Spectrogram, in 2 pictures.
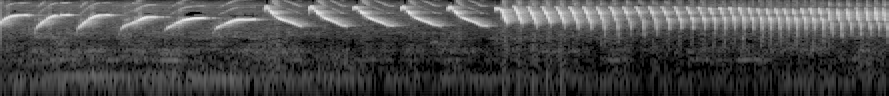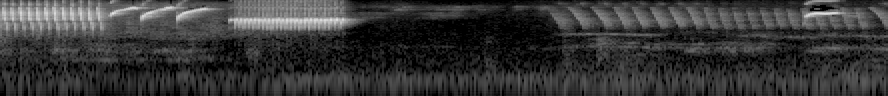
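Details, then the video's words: Belgian canary singing a varied phrase: a fast run of rising whistled notes, then a long buzzy pulsed trill, quick upswept whistles and a short harsh roll, fading into soft clicks before a final high note. "Canary Singing | Belgian Canary"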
